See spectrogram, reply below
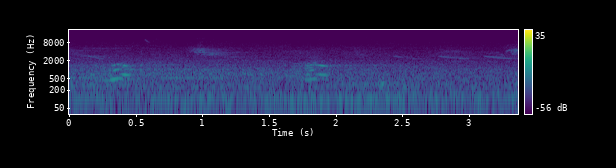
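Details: An approaching goose at night gives two faint, nasal honks about a second and a half apart over a steady background hiss.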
